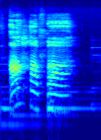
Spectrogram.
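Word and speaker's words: אהבה: be using the words ahava, which means love in Hebrew. It has 3 syllables, all with an ah, because ah is meant to open the heart.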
